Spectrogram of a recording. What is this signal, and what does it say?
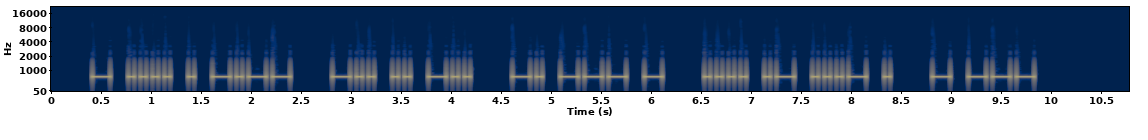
Morse code, heard as a keyed tone, about 20 wpm, 700 Hz. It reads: THEY DID NOT HAVE TO
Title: Sets of 5 Words Encore2 20wpm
